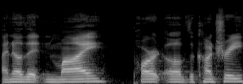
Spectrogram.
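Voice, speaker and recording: A man talks in a New York accent. His intonation is monotone and flat. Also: very clean recording, silent background. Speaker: podcast host. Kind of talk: podcast monologue. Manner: halting.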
